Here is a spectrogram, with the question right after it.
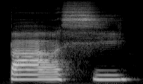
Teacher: the X sound is kind of similar to the English SH sound, except you put the tip of your tongue right against your front lower teeth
